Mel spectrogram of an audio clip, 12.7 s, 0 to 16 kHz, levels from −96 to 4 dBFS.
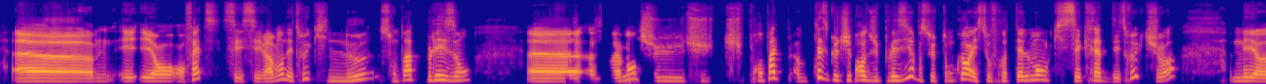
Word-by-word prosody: hem, 140 0 +6
et 150 0 -3
et 150 - +3
en 150 - +3 0.2
en 145 - -4
fait, - - 0 0.2
c'est 145 - -8
c'est 135 +1 -8
vraiment 135 +11 0
des 180 - -4
trucs 240 +1 -9
qui 155 - -10
ne 160 +8 -5
sont 155 - -9
pas 205 +5 +2
plaisants, 185 0 -2 0.6
heu, 140 0 +6 0.5
vraiment 190 +12 0
tu 155 -5 -7
tu - - -7
tu - - -8
prends 170 - -8
pas 275 - +6
d 275 - -17 0.3
peut-être 300 -7 0
que 195 - -3
tu 185 0 0
prends 195 - +1
du 165 -2 -8
plaisir 175 - -3
parce - - -8
que 170 - -5
ton 160 - -15
corps 230 +6 +5
il - - -2
souffre 165 0 -9
tellement 185 +5 -1
qu'il 185 - -5
sécrète 170 -1 +1
des 140 0 -11
trucs, 335 +6 -7
tu - - -4
vois - - -4 0.6
mais 155 +1 -1
160 Hz, 210 wpm, -23 LUFS, 145-195 Hz, 0.6 s, hem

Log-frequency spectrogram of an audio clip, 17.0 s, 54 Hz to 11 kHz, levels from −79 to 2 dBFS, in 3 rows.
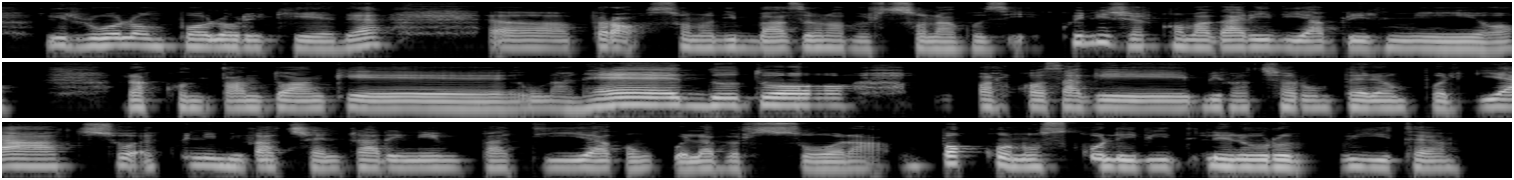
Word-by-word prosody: il 185 0 -3
ruolo 180 +2 +2
un 170 - -6
po' 165 -1 0
lo 155 0 +2
richiede. 145 +4 -3 0.4
Uhm, 145 -1 -2
però, - - +2
sono 150 -2 -5
di 150 +1 -5
base 140 +1 -1
una 145 0 -3
persona 135 -1 -2
così. 135 +1 -8
Quindi 230 +1 -2
cerco 165 -3 -3
magari 150 0 +1
di 145 -1 -3
aprirmi 140 -1 -3
io, 125 0 -4 0.3
raccontando 145 -1 -2
anche 135 -2 +1
un 140 - -6
aneddoto, 185 +3 +6 0.4
qualcosa 155 -1 -1
che 140 -1 0
mi 155 - -3
faccia 145 0 -5
rompere 145 0 -1
un 140 -1 -4
po' 140 - -10
il 135 - -3
ghiaccio, 165 +3 +4
e 150 - -7
quindi 180 +2 -4
mi 160 - -1
faccia 155 0 +1
entrare 145 +1 -1
in 145 - -2
empatia 145 0 -2
con 135 +1 -7
quella 140 -1 -1
persona. 130 -1 -2
Un 170 - -14
po' 220 +2 +6
conosco 165 -4 0
le 155 -2 +3
vite 155 +1 -6
le 170 - +4
loro 155 -3 +4
vite. 145 -2 -4
145 Hz, 180 wpm, -25 LUFS, 140-160 Hz, 0.4 s, aneddoto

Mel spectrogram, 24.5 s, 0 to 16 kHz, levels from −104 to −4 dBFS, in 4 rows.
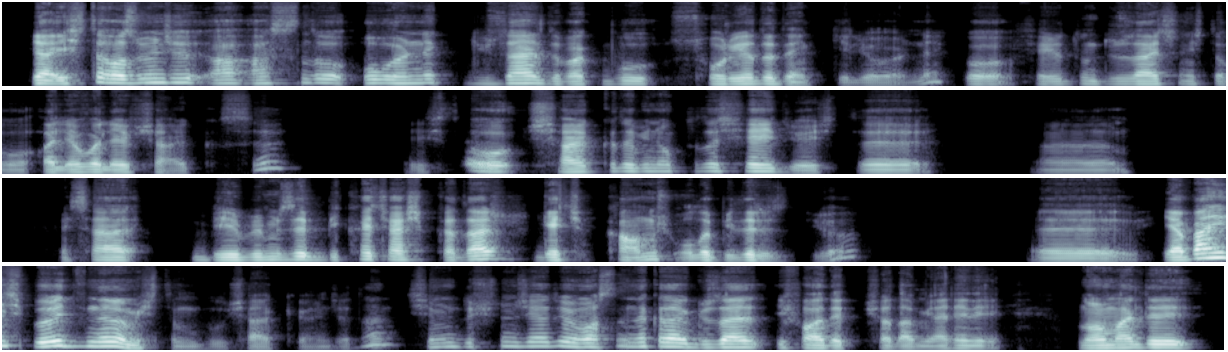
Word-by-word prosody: Ya, 140 -2 +7
işte 135 +2 0
az 160 -1 +6
önce 180 +1 -2
a 145 - -4 0.2
aslında 150 +3 -10
o 165 - -4
o 155 0 -1
örnek 160 +3 -4
güzeldi. 130 +1 0
Bak, 115 +1 -3
bu 120 -1 -8
soruya 120 +2 -2
da 125 -2 -1
denk 100 -3 -9
geliyor 95 -1 -17
örnek. 205 - -19
O 115 -1 -8
Feridun 110 +1 -13
Düzağaç'ın, 120 +1 -3
işte, 115 +1 -16
o 105 0 -17
Alev 110 +1 -2
Alev 110 -2 +1
şarkısı. 210 - -16 0.6
İşte - - -26
o 130 0 -1
şarkıda 130 +4 -2
bir 145 - -9
noktada, 145 +1 -9
şey, 150 -3 0
diyor, 95 -2 -9
işte. 105 +1 -8 0.5
Iıı, 100 -1 -18 0.8
mesela 120 -1 -1 0.3
birbirimize 125 +1 0
birkaç 135 +3 -3
aşk 130 0 +2
kadar 155 +1 +3
geç 120 0 +1
kalmış 135 +5 -3
olabiliriz, 105 -3 -2
diyor. - - -17 0.9
Eee, 100 -1 -6
ya 120 - +7
ben 195 - +11
hiç 220 -3 -3
böyle 190 +1 +6
dinlememiştim 120 - +2
bu 90 -1 -27
şarkıyı 90 -1 -17
önceden. 200 - -18
Şimdi 165 +2 -13
düşününce 185 +2 -8
diyorum, 180 -4 +1
aslında 165 +1 -6
ne 180 - -3
kadar 175 -2 +6
güzel 145 0 +4
ifade 120 -4 +1
etmiş - - -14
adam, 100 -1 -6
yani. 100 +2 -7
Hani, 105 -2 -6 0.4
normalde 130 +4 +5
125 Hz, 160 wpm, -24 LUFS, 110-150 Hz, 0.9 s, ben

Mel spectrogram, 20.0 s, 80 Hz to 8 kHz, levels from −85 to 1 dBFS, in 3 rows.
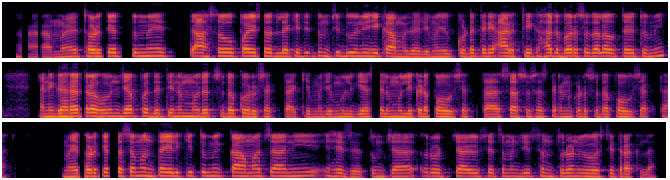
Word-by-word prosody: हां, 135 -2 -10
म्हणजे 160 +4 -2
थोडक्यात 175 +2 +4
तुम्ही 190 +1 +1 0.4
असा 180 +1 +2
उपाय 190 0 +5
शोधला 175 -1 +1
की 180 +2 -2 0.2
तुमची 195 -1 -3
दोन्हीही 185 0 +3
कामं 160 -2 +2
झाली. 150 -2 -3
म्हणजे 155 +2 -2
कुठेतरी 175 +1 -1
आर्थिक 175 0 0
हातभार 180 -1 +4
सुद्धा 185 -1 +1
लावताय 175 -1 +2
तुम्ही 180 +5 -2 0.4
आणि 160 +1 +1
घरात 170 +2 +6
राहून 175 -1 +4
ज्या 180 +1 +5
पद्धतीने 170 0 0
मदत 170 0 +1
सुद्धा 170 -1 +1
करू 165 -2 +2
शकता, 145 -2 -5
की 135 +3 -8
म्हणजे 150 +1 -5
मुलगी 155 0 -2
असेल 155 +1 -3
मुलीकडे 155 0 +1
पाहू 155 -2 +3
शकता 150 -2 -3
सासू-सासऱ्यांकडे 160 -2 -3
सुद्धा 150 0 -4
पाहू 150 -1 +1
शकता. 145 -1 -9 0.6
म्हणजे 165 +1 +1
थोडक्यात 180 +2 +2
तसं 200 +2 +1
म्हणता 200 -1 +2
येईल 190 -1 +6
की 200 - 0
तुम्ही 195 -1 -1
कामाचं 190 0 +1
आणि 190 +1 0 0.3
हेच 170 -4 -2 0.2
तुमच्या 170 +1 -3 0.2
रोजच्या 180 0 -2
आयुष्याचं 175 0 -2
म्हणजे 180 0 -4
संतुलन 175 0 -3
व्यवस्थित 165 -1 -2
राखलं. 135 -3 -5
170 Hz, 170 wpm, -26 LUFS, 160-180 Hz, 0.6 s, घरात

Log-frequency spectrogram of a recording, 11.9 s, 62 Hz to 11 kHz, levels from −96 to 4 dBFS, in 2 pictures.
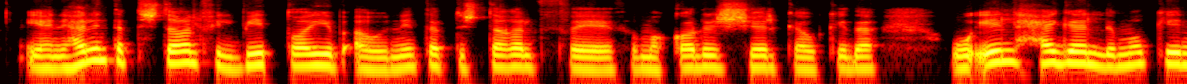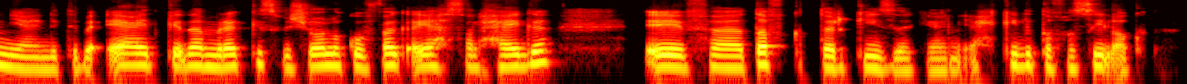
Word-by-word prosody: يعني، 175 0 0
هل 220 +6 +4
أنت 275 -1 +3
بتشتغل 230 -1 +3
في 210 -4 -5
البيت 205 +5 +1
طيب، 195 -1 +3
أو 160 -1 0
إن 165 +2 -3
أنت 185 +1 -1
بتشتغل 185 0 -2
في 160 -3 -2
في 160 - -13
مقر 175 +2 -2
الشركة 175 -2 -1
وكده؟ 170 +1 -3 0.4
وإيه 180 +7 +5
الحاجة 235 -1 +4
اللي 195 -4 +1
ممكن 215 0 +1
يعني، 165 -2 -4
تبقى - - -5
قاعد 205 -1 +3
كده 200 -1 +1
مركِّز 190 +3 0
في 175 - -9
شغلك 190 +2 0
وفجأة 195 +3 +1
يحصل 190 -1 -3
حاجة، 195 +7 0 0.5
آآ، 185 -1 +5
فتفقد 185 +5 +1
تركيزك؟ 170 -3 -3
يعني، 150 0 -9
احكِ - - -12
لي 200 - -1
تفاصيل 180 +1 -4
أكتر. - - -11
185 Hz, 190 wpm, -24 LUFS, 170-205 Hz, 0.5 s, وإيه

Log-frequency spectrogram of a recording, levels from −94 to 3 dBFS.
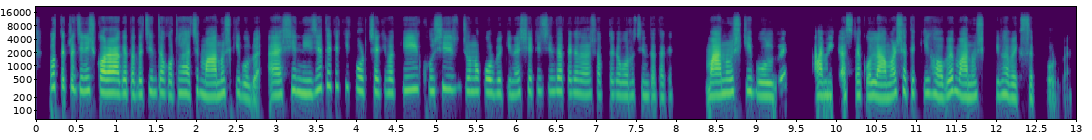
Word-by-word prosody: প্রত্যেকটা 335 0 0
জিনিস 280 +1 0
করার 250 -1 +11
আগে 245 0 0
তাদের 235 0 -2
চিন্তা 255 -1 -3
করতে 225 0 -5
হয়, 240 - +2
"আচ্ছা, 270 - -8
মানুষ 215 +4 +4
কি 250 - -6
বলবে?" 190 - -3
অ্যা 220 - +4 0.2
সে 290 - -3
নিজে 235 +6 -1
থেকে 360 -1 -3
কি 335 - -9
করছে, 275 -1 -2
কিংবা 250 0 -5
কি 290 - 0 0.2
খুশির 295 +2 -2
জন্য 265 0 -3
করবে 250 -1 0
কিনা, 230 -1 -5
সেটি 265 0 -6
চিন্তার 270 0 -2
থেকে 245 0 -3
তারা 230 0 -3
সবথেকে 225 0 -8
বড় 215 0 -5
চিন্তা 215 -1 -8
থাকে, 205 +1 -9 0.5
"মানুষ 235 +4 +8
কি 275 - -2
বলবে? 210 -1 -1 0.5
আমি 220 0 +3
কাজটা 225 -1 -1
করলে 215 -1 +2
আমার 215 +4 +1
সাথে 245 -2 -3
কি 245 - -8
হবে? 205 +3 +1
মানুষ 205 +1 +2 0.2
কিভাবে 220 -1 -4
একসেপ্ট 190 +1 -8
করবে?" - - -14
240 Hz, 210 wpm, -25 LUFS, 220-270 Hz, 0.5 s, করার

